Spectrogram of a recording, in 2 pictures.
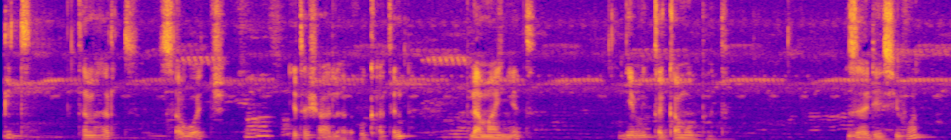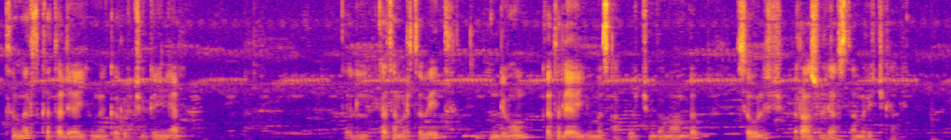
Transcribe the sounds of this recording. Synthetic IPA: ɾt̪ʰːɨmhɨɾt̪səwo̞t͡ʃːjɛt̪ʰəʃaləwɨkʼət̪ʰɨnləmaɡɲːɛt̪ | jɛmːit̪ʼːəkʼːəmubːət̪ | zəd̪e̞siho̞nt̪ʰɨmhɨɾt̪kʰət̪ʰələjajːunəɡəɾo̞t͡ʃːjɪɡːəɲːal | kʰət̪ʰɨmhɨɾt̪βe̞t̪ʔɨnd̪ihumkʰət̪ʰələjajːuməsʼafo̞t͡ʃːɪnbəmambəβsəwlɨt͡ʃːɾʔasunlijast̪ʰəmːɨɾjɪt͡ʃɪlal

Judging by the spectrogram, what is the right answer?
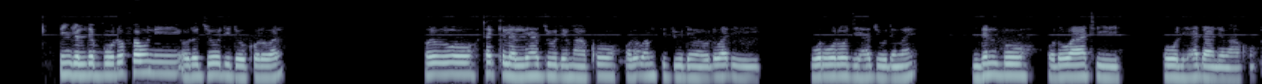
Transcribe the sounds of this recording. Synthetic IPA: fiŋɡɛldɛbːɔɗɔfawniɔɗɔd͡ʒoːɗidɔkɔɾɔwal | ɔɔtakːilalːɛhad͡ʒuːɗɛmakɔːɗɔɓamtid͡ʒuːɗɛmajɔɗɔwaɗi | wɔɾwɔɾoːd͡ʒiɦad͡ʒuːɗɛmaj | ndɛnbɔː | ɗɔwatʰi | hoːlihaɗaːndɛmakɔ

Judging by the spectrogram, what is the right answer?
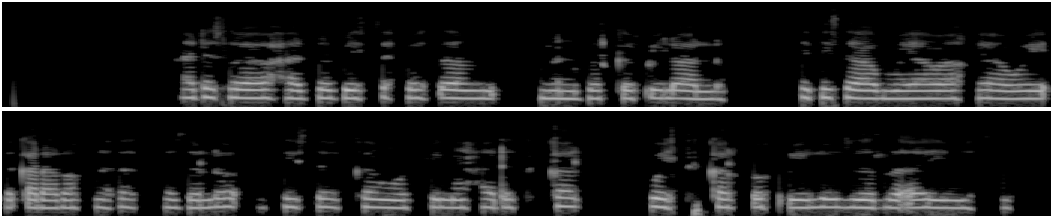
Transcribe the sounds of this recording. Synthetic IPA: ħad̪ɐsɐβaβħad̪ɐbe̞t̪t͡sʼɨħfɐt̪a | mɨnbɐɾkʰɐfʔilualːo | ʔɨt̪ʰisɐβaβmojawiaxjawɔjʔɐkʼːɐɾaɾakʰunɐt̪ʰat̪sɨlɐzɐlːo̞ɨt̪ʰisɐβkʰɐmwɔkʰːinajħad̪ɐt̪ʰɨ̥kʰːal | wɔjt̪ʰɨ̥kʰːalkʰɐfʔiluzɨrɨʔɐjɪmɐslu

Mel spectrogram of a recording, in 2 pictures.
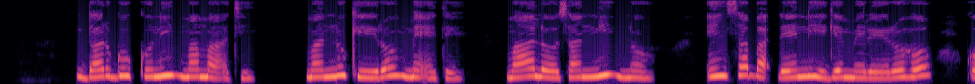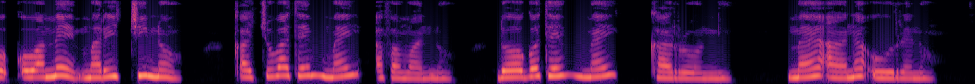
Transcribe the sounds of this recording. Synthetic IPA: d̪ɐɾɡʊkːʊnɪmɐmaːt̪ʰɪ | mɐnːʊkiːɾɔmɛʔɛt̪ɛ | maːlo̞ːsɐnːɪno | ʔɪnsɐbɐɗːe̞ːnːɪhɪɡɛmɛɾe̞ːɾɔɦɔ | kʼɔkʼːɔwɐmɛmɐɾɪt͡ʃːɪno | kʼɐt͡ʃːʊbɐt̪ɛmɐjɐfɐmɐnːɔ | d̪o̞ːɡɔt̪ɛmɐj | kɐrːonːɪ | mɐjɐʔaːnɐʔuːrːɛnɔ

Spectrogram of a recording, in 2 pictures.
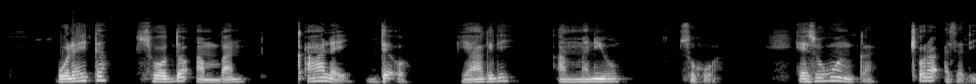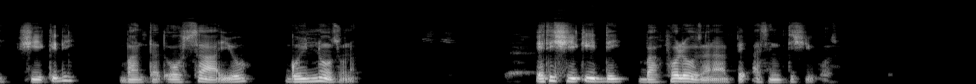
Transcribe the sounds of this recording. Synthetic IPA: wɔlɐjt̪ːɐ | so̞ːd̪ɔʔɐmbɐn | kʼaːlɐjd̪ɛʔɔ | jaːɡɪd̪ɪ | ʔɐmːɐnɪjɔ | sʊhʊ̰wɐ̰ | hɛs̬ʊhʊwɐŋkːɐ̰ | t͡ʃʼɔɾɐʔɐsɐt̪ɪʃiːkʼːɪd̪ɪ | bɐnt̪ːɐt̪ʼo̞ːsːaːjoː | ɡɔjnːo̞ːsɔ̰nɐ̰ | ʔɛt̪ɪʃiːkʼiːd̪ːɪbɐfɔlɛwɔzɐ̰na̰ːpːɛʔɐsɪnt̪ːɪʃḭːkʼo̰ːsɔ̥nɐ

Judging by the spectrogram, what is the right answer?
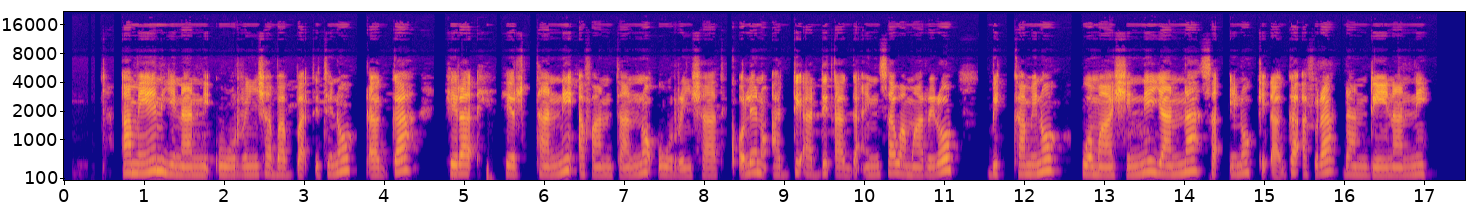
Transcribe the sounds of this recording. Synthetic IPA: ʔɐme̞ːnjɪnɐnːɪʔuːrːɪnʃɐbɐbːɐt̪ʼːɪt̪ɪnɔᶑɐɡːɐ | hɪɾɐhɪɾt̪ɐnːɪʔɐfɐnt̪ɐnːɔʔuːrːɪnʃaːt̪ɪ̥kʼɔlɛnʊʔɐd̪ːɪʔɐd̪ːɪt̪ʼɐɡːɐ̰ʔɪnsɐwɐmɐɾːɪɾɔ | bɪkːɐmɪnɔ | wɔmaːʃːɪnːɪjɐnːɐsɐʔɪnɔkːɪᶑɐ̰ɡːɐʔɐfɪɾɐd̪ɐnd̪iːnɐnːɪ

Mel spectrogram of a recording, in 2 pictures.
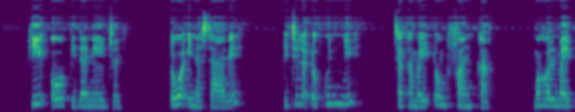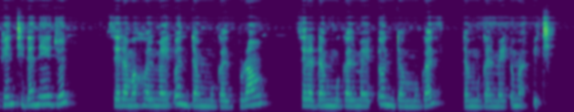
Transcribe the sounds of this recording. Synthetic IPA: pʰiʔopidaned͡ʒɔn | ɗɔwoʔinasaɾɛ | pitila̰ɗɔkuɲːi | t͡ʃakamajɗɔnfaŋka | maɦɔlmajpentidaned͡ʒɔn | sɛɾamaɦɔlmajɗɔndamːuɡalbɾawn | sɛɾadamːuɡalmajɗɔndamːuɡal | d̥amːuɡalmajɗɔmaɓːitʰi̥

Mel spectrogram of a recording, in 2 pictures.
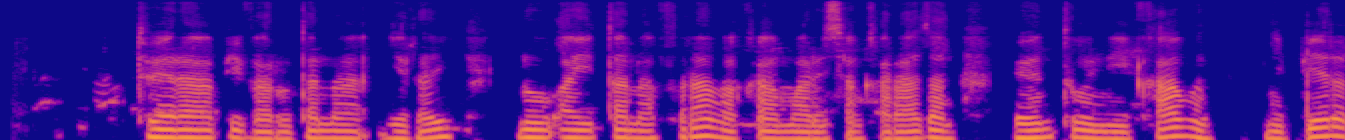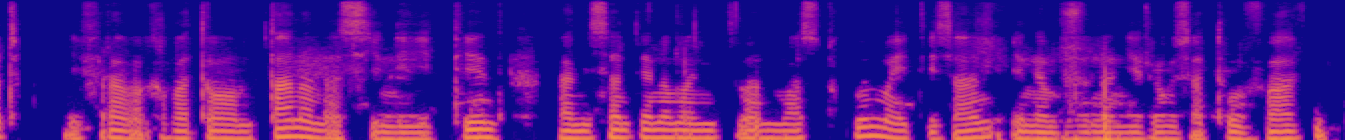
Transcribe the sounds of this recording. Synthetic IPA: t̪ueɾəpivaɾut̪anəiɾaj | nuʔaɦit̪anəfiɾavakʰəmaɾisaŋkʰaɾazanəwewnit̪unikʰavunə | nipeɾaʈ͡ʂə̥ | nifiɾava̰kəfat̪awamit̪ananə̰sinit̪ʰend̪i̥anisant̪enəmanit̪inənimasi̥t̪u̥kunimaɦit̪izanienambuzunəniɾeza̰t̪ʰuvavi̥

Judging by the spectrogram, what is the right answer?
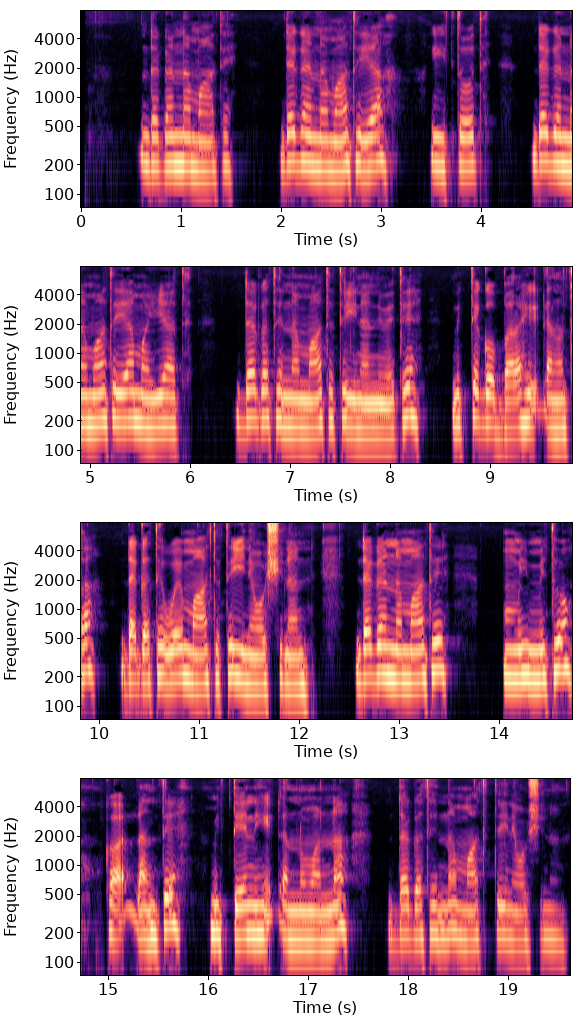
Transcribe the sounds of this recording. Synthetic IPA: d̪ɐɡɐnːɐmaːt̪ɛ | d̪ɐɡɐnːɐmaːt̪ɛja | ɡiːt̪ːoːt̪ɛ̥ | d̪ɐɡɐnːɐmaːt̪ɛjamɐjːaːt̪ | d̪ɐɡɐt̪ɛnːɐmaːt̪ɛt̪ːɛjɪnɐnːɪwɛt̪ɛ | mɪt̪ːɛɡɔbːɐɾɐhḭːɗɐnɔt̪ɐ | d̪ɐɡɐt̪ɛwɔjmaːt̪ːɛt̪ːɛjɪnɛwɔʃːɪnɐn | d̪ɐɡɐnːɐmaːt̪ɛ | mɪmːɪt̪ɔka̰ːʔːɐnt̪ːɛ | mɪt̪ːeːnːɪhiːɗɐnːɔmɐnːɐ | d̪ɐɡɐt̪ɛnːɐmaːt̪ːɛ̥t̪ːɛjɪnɛwɔʃːɪnɐn

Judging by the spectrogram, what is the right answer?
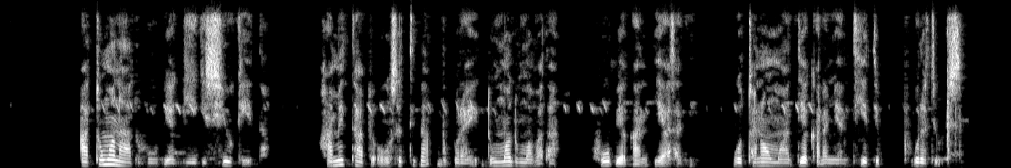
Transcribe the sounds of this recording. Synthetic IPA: ʔɐt̪ːʊmɐnaːt̪ʊhuːpʼɪjɐɡiːɡɪsːɪjɔkʰe̞̰ːt̪ːɐ̥ | hɐmɪt̪ːaːpːɛ̰ʔo̞ːsɛt̪ːɪd̪ɐbʊkʼʊɾɐjd̪ʊmːɐd̪ʊmːɐbɐ̰t̪ɐhuːpʼɪjɐ̰kʼɐ̰nt̪ʼɪ̰jɐ̰ːsɐt̪ɪ | wɔt̪ːɐnɐwmaːd̪ːɪjɐkʼɐlɐmɪjɐnt̪ʰɪjɛt̪ːɪ | pʰuːlɐt̪ɪwɔjs

